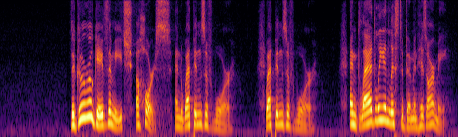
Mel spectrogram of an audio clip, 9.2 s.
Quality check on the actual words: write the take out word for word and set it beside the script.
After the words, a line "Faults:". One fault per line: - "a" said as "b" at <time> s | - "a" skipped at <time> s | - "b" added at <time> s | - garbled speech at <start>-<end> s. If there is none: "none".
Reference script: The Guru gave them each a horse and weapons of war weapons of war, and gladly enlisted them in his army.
The Guru gave them each a horse and weapons of war weapons of war, and gladly enlisted them in his army.
Faults:
none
